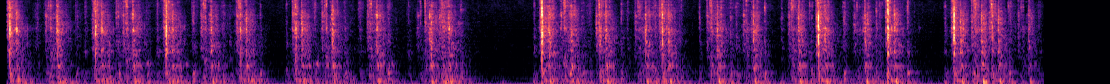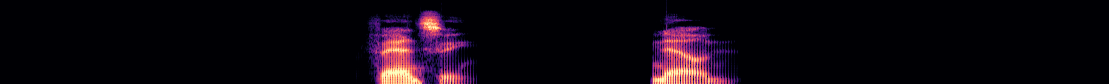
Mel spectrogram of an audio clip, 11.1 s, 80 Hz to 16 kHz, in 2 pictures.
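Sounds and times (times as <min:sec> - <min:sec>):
typewriter typing: 0:00.0 - 0:05.2.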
